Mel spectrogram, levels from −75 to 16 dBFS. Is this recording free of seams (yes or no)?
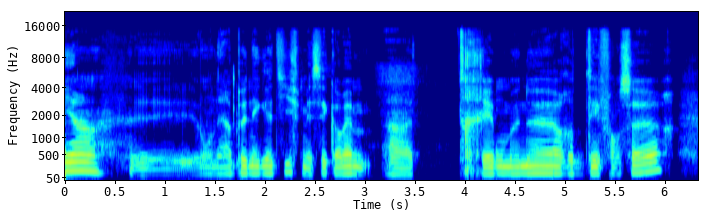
no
